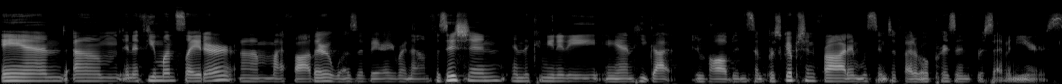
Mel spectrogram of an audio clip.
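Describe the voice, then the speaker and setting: In a very clean recording with a silent background, a woman with an American accent talks at a fairly quick pace in a very deep, low voice with a bright, sharp tone, lively intonation and big swings in loudness. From Texas, Houston (Third Ward). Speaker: podcast host and business coach. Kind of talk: live podcast talk.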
